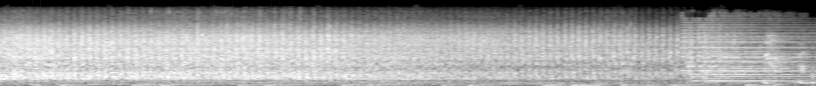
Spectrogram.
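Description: A rapid, dense mechanical clatter of many small flaps flipping at once on a Vestaboard split-flap message board, loud and continuous, thinning into fewer scattered clicks near the end.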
